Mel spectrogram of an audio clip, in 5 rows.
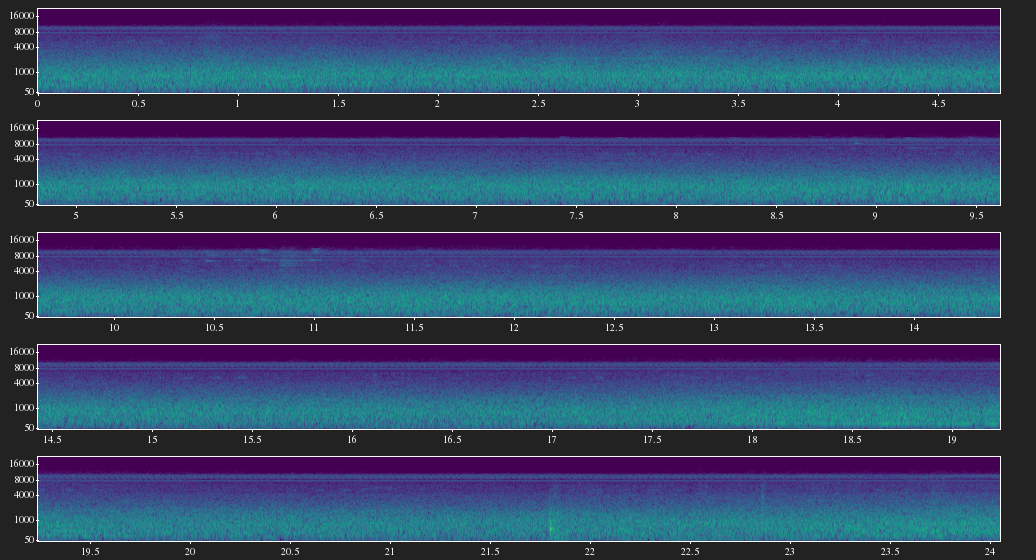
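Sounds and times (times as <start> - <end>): train wheels rolling on rail: 16.0 - 20.8, 21.5 - 24.0.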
